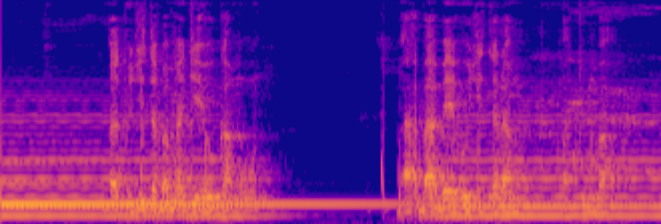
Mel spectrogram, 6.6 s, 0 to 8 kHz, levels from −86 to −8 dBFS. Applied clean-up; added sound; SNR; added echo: none; Piano + Bowed string instrument; -3 dB; none.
